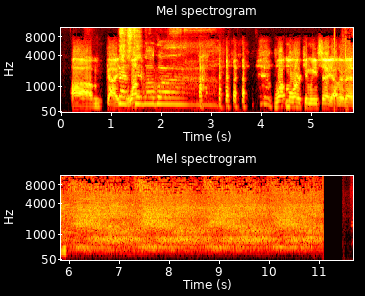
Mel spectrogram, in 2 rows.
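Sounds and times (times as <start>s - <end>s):
speech: 0.2s - 6.4s
huge arena crowd roaring and cheering: 1.2s - 3.1s, 5.6s - 11.1s
laughter: 1.2s - 3.8s.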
